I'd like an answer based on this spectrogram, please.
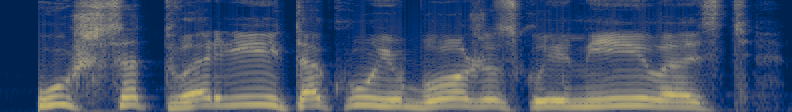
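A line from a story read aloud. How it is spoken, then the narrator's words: Loud old man. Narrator (Russian): громко поддержал меня старый казак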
